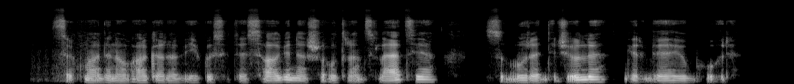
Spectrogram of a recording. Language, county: Lithuanian, Kaunas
